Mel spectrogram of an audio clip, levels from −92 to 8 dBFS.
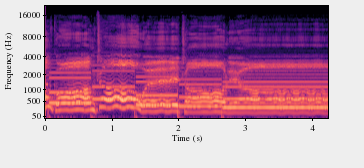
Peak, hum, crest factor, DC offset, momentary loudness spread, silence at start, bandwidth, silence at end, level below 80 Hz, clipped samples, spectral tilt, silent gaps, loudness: -2 dBFS; none; 14 dB; under 0.1%; 5 LU; 0 s; 14 kHz; 0 s; -52 dBFS; under 0.1%; -4.5 dB/octave; none; -15 LUFS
